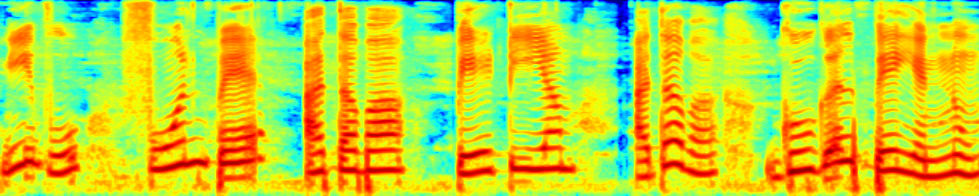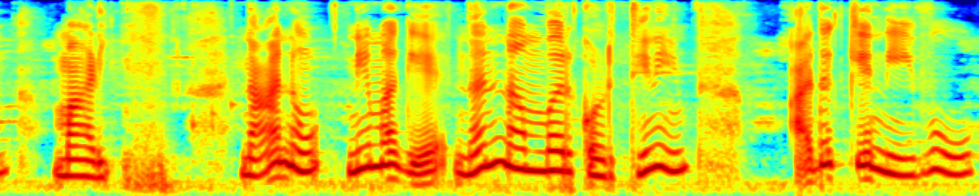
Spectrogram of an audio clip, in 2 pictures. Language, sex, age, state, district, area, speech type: Kannada, female, 18-30, Karnataka, Chamarajanagar, rural, spontaneous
